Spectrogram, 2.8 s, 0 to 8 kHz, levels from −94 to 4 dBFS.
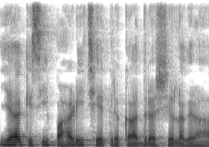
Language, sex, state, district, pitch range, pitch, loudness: Hindi, male, Maharashtra, Gondia, 110-130 Hz, 115 Hz, -17 LUFS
